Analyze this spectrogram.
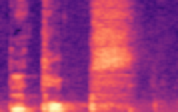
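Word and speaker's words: detox: でまずこのデトックスちょっと普通のネイティブの発音でやってみます、どうなるかというとですね、デトックス、これアメリカ人の発音ですね、 O のところめちゃくちゃ喉を開きますが、デトックス、ちょっとアに聞こえますけれども、これアじゃないんです、オです。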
